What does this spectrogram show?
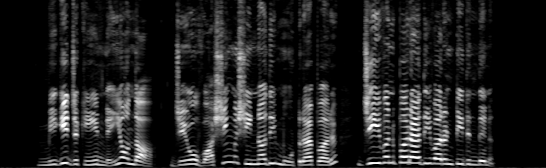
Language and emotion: Dogri, surprised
